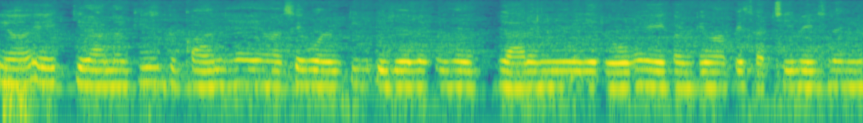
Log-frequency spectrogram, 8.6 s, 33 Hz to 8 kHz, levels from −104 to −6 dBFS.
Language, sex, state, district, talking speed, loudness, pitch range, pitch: Hindi, female, Maharashtra, Mumbai Suburban, 165 wpm, -15 LUFS, 165-180 Hz, 170 Hz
